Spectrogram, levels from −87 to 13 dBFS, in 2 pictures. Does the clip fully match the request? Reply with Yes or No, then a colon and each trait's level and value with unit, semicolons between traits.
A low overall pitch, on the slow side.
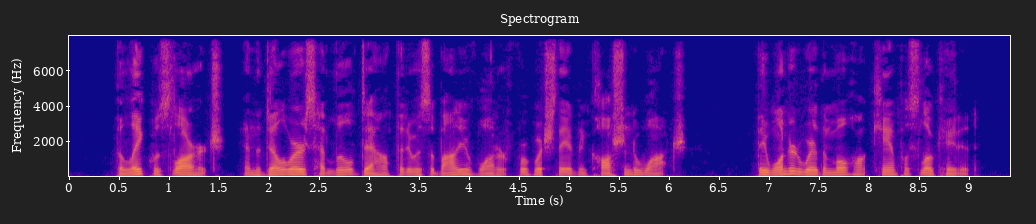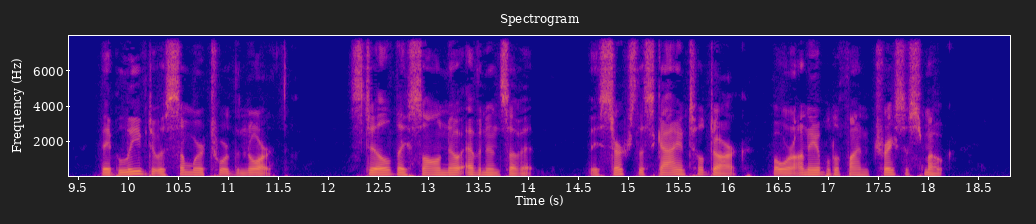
No: low, 110 Hz; average, 200 wpm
